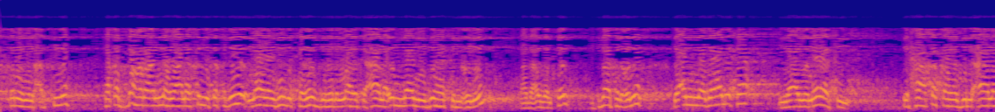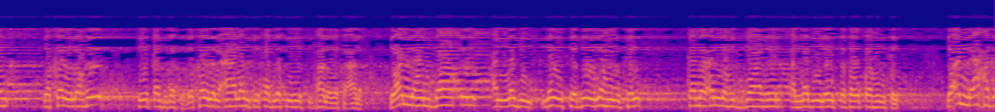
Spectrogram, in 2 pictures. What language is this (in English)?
Arabic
